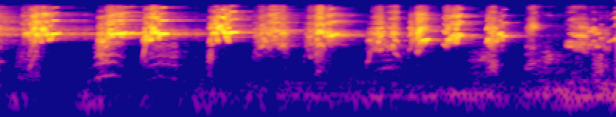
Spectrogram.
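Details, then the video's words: Javan myna giving a run of harsh, buzzy squawks repeated in quick succession, each note rough and bright, about two per second, softening toward the end. "jalak kebo gacor"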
